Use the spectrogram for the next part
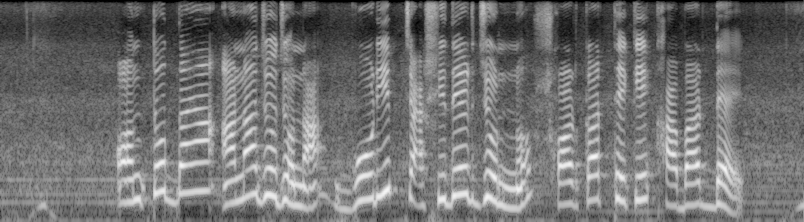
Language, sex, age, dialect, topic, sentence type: Bengali, female, 31-35, Standard Colloquial, agriculture, statement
